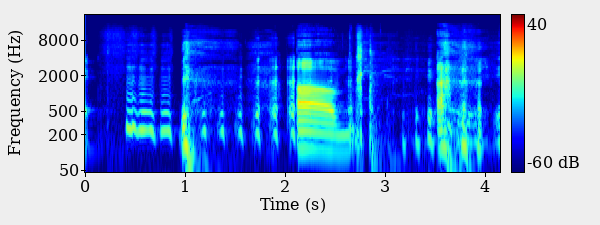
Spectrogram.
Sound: laughs

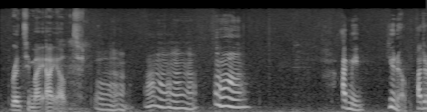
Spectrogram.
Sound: whimpering

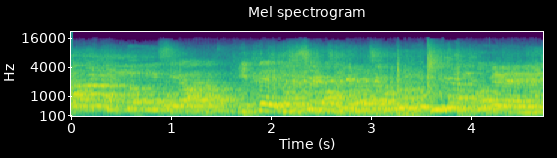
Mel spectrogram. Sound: hahahaha

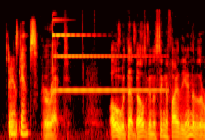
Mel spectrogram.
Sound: bell chimes

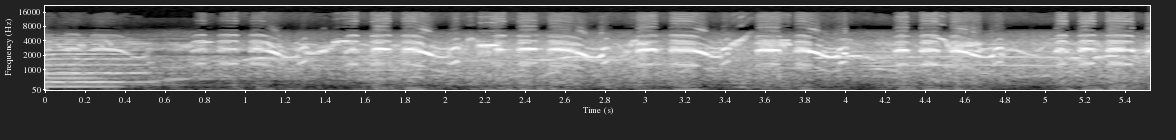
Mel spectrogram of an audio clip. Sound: birds Chirping

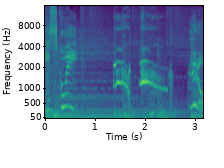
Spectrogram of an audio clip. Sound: whimpering

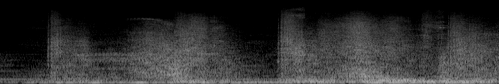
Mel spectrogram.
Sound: digitized landslide sounds

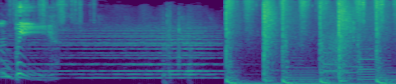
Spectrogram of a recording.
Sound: cajun accent

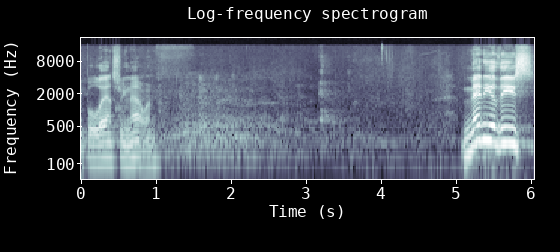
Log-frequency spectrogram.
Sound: congregation laughs

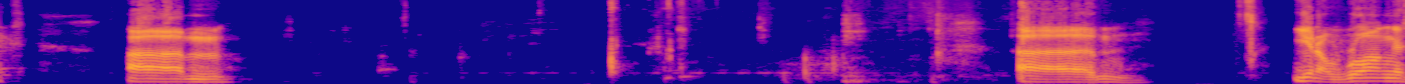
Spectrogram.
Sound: pause

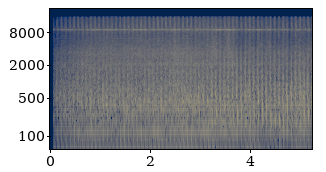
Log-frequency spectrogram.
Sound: helicopter in flight

